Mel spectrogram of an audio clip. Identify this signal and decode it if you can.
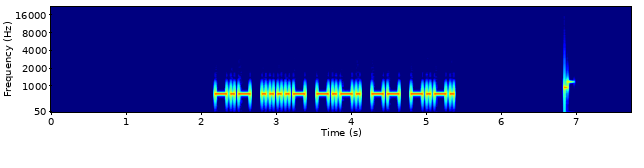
Morse code, heard as a keyed tone, about 22 wpm, 700 Hz. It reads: K4CMC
